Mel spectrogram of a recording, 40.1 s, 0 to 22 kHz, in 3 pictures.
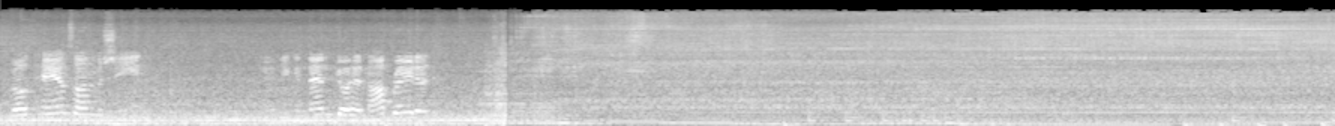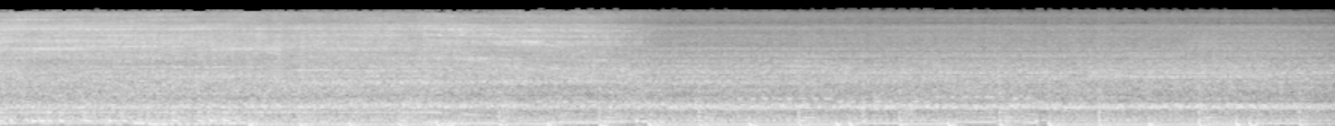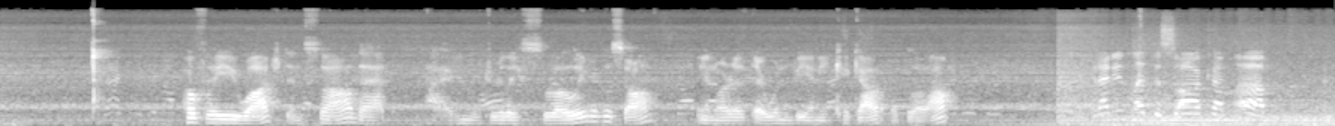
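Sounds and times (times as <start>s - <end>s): saw motor low hum: 0.0s - 40.0s
track saw whining through wood: 0.0s - 40.0s.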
